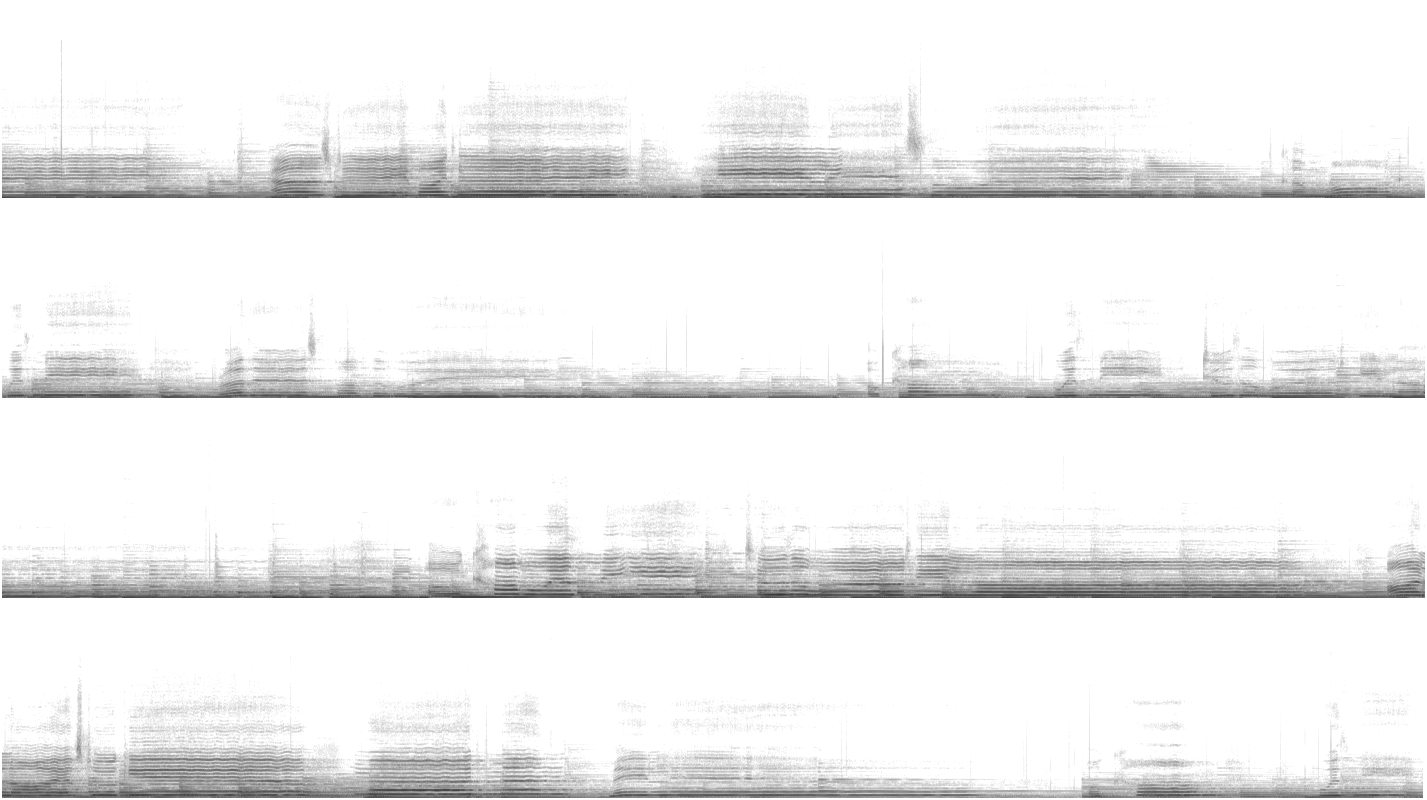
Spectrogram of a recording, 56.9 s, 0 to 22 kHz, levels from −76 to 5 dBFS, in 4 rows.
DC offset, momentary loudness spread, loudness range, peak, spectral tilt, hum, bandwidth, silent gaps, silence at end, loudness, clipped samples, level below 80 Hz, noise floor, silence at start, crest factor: under 0.1%; 12 LU; 9 LU; -6 dBFS; -7.5 dB/octave; none; 11 kHz; none; 0 s; -22 LUFS; under 0.1%; -48 dBFS; -44 dBFS; 0 s; 16 dB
